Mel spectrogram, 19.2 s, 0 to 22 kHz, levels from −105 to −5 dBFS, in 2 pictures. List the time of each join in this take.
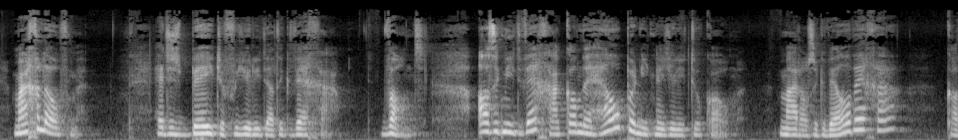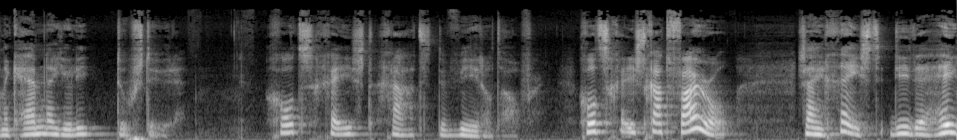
0:17.5

